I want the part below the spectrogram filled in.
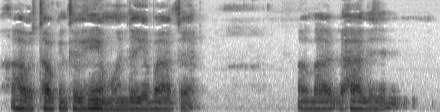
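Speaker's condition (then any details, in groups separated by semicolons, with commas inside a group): Parkinson's; about 5 years since onset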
